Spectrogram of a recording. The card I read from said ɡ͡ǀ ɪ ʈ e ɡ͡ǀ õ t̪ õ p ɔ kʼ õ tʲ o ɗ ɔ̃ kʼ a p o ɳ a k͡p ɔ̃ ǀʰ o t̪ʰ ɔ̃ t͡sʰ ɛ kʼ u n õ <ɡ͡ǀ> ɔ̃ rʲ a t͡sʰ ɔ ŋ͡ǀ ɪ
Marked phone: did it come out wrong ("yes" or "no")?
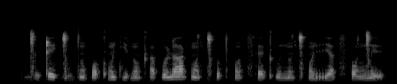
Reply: yes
